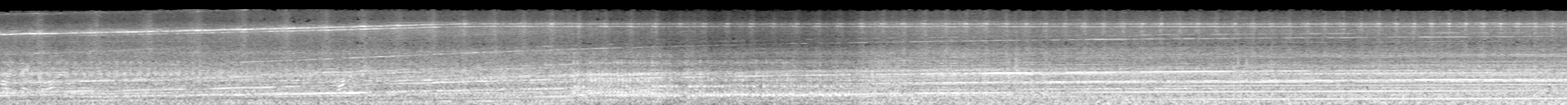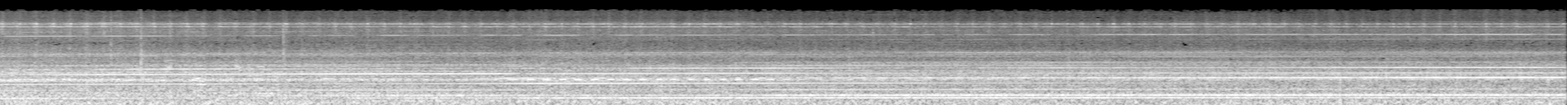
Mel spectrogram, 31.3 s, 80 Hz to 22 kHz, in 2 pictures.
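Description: Bell 204B Huey's Lycoming T53 turboshaft and main rotor spooling up after light-off, heard from inside the cockpit. A high whine rises for the first few seconds and then holds level. Lower tones climb and settle into a steady run over about the first fifteen seconds as the rotor comes up to speed.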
